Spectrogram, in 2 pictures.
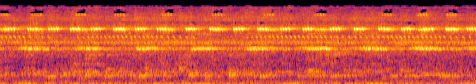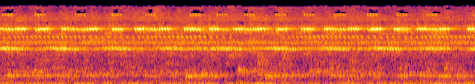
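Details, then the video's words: Cricket calling, presented to repel rats, soothe sleeplessness and train birds; evenly repeated shrill chirp phrases about twice a second over a constant high hum, with faint ticking overhead. "Suara jangkik pengusir tikus pengantar tidur"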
